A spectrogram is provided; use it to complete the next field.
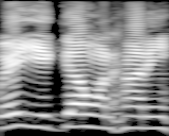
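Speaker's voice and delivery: put-on New York accent. Retelling an Amtrak worker at Penn Station asking where he's going, New York accent. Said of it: "in her finest New York accent".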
